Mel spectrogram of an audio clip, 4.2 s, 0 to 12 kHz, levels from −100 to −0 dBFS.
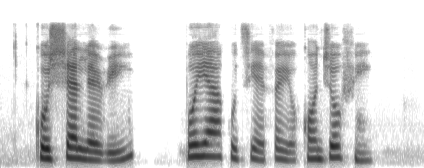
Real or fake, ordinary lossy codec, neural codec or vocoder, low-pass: fake; none; codec, 16 kHz, 4 kbps, FunCodec, trained on LibriTTS, 50 frames a second; 7.2 kHz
